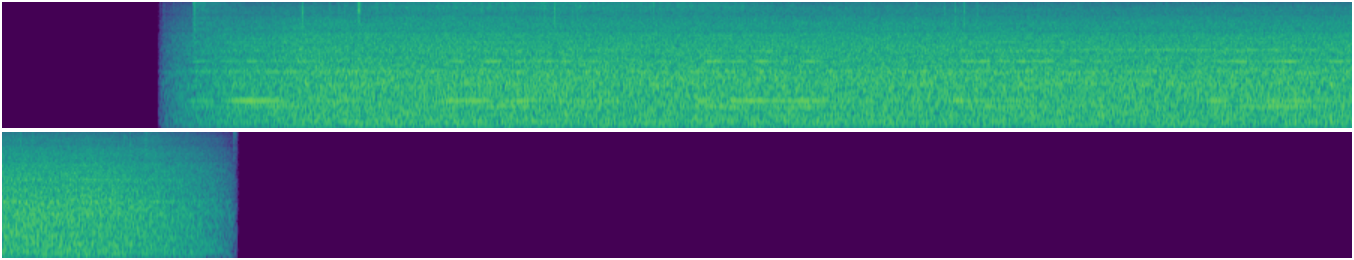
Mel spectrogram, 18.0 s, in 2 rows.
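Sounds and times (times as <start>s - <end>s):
train rushing noise: 1.2s - 10.2s.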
